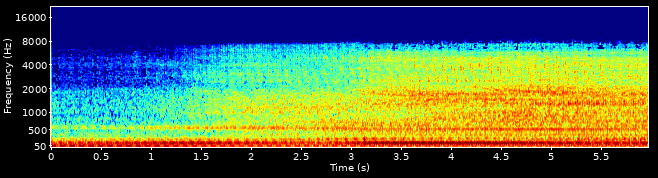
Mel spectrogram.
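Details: Mitsubishi Eclipse 4G63T turbo engine at idle: steady fast, fairly even tick around three or four per second; owner unsure whether lifter tick or spun bearing.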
